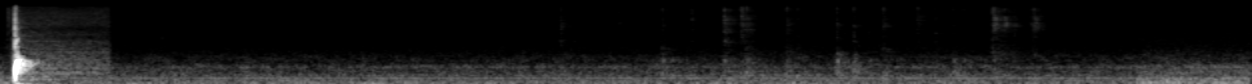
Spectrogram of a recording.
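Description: A single short water-drop-like plop, an edited-in pop sound effect, right at the start, with a faint steady low hum underneath afterwards.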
